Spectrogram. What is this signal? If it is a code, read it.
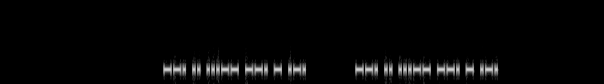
Morse code, heard as a keyed tone, about 51 wpm, 700 Hz. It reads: GI3GTR GI3GTR
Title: DXCC-100 Call Signs - 6 Characters - Repeated 2x - 50wpm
